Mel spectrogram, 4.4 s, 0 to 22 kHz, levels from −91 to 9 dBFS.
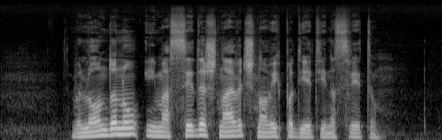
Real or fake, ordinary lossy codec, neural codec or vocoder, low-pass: fake; none; vocoder, 44.1 kHz, 128 mel bands every 256 samples, BigVGAN v2; 19.8 kHz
